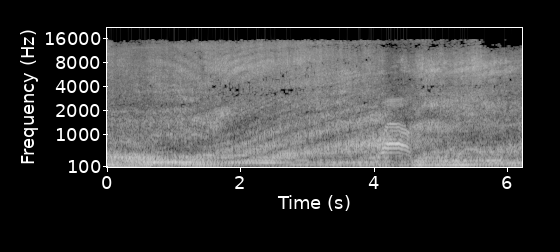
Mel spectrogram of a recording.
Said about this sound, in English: That's a dirty truck. That's a diesel truck right there.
